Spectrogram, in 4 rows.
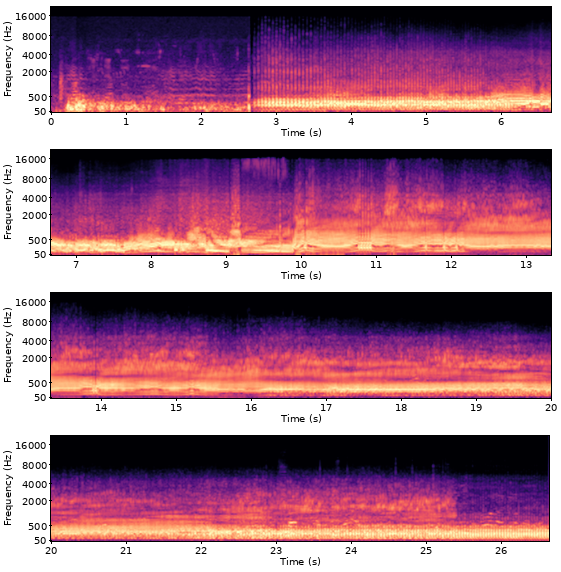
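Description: KTM 500 EXC-F single-cylinder four-stroke dirt bike engine running hard, coming in loud about three seconds in. Its revs rise and fall over and over under changing throttle.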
